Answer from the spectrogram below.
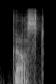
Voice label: "cussed", Indian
